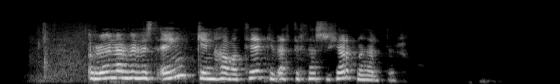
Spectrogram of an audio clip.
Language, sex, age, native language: Icelandic, female, 40-49, Icelandic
